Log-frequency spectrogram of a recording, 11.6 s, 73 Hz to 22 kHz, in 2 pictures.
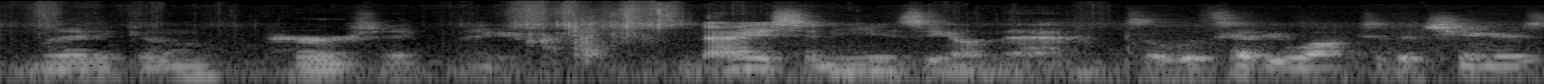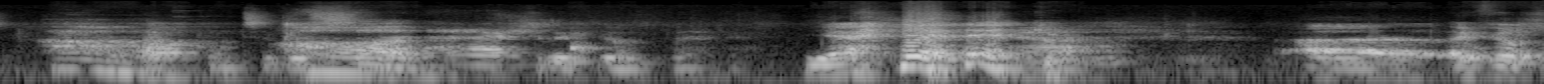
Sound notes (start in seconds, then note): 1.7 cracks; 6.8 sighs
